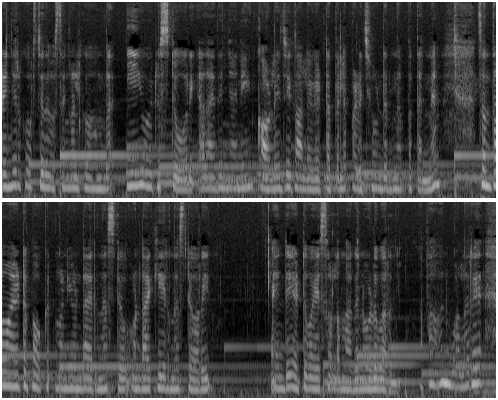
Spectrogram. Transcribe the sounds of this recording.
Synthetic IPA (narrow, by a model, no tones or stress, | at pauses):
kɐɻiɲːɐrkurɐt͡ɕːɨd̪iʋɐsɐŋːɐɭkɨumbɐ | iːo̞ɾusto̞ːriʔɐðaːjɐðɨɲaːnikoːɭe̞ːd͡ʑɨkaːlɐɣɐʈːɐt̪ːilpɐʈʰit͡ɕːuko̞ɳɖiɾunːɐpːoːt̪ɐnːeswɐnd̪ɐmaːjiʈːɨpo̞ːkːɐʈːɨmɐɳijuɳɖaːjiɾunːɐstoːʔuɳɖaːkːijiɾunːɐsto̞ːri | ɐðinde̞ːʈːɨʋɐjɐsuɭːɐmɐɣɐno̞ːɽɨpɐrɐɲːuɐpːoːɐʋɐnʋɐɭɐɾe̞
